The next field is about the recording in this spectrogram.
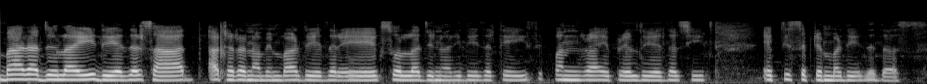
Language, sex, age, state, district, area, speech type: Nepali, female, 30-45, West Bengal, Jalpaiguri, rural, spontaneous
